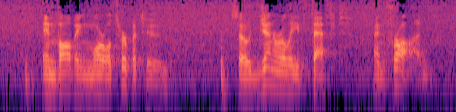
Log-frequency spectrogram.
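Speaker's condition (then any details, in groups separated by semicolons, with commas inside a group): No condition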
